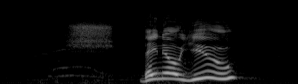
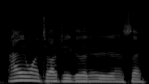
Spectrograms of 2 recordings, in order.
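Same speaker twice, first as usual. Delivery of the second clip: very fast, low, softer mumble-through; mimicked excuse; 7 semitones lower, 7 dB quieter, much faster than usual. Young listener avoiding the pastor's advice, hurried quiet excuse. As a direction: rush out the excuse under your voice. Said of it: "you go like this".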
